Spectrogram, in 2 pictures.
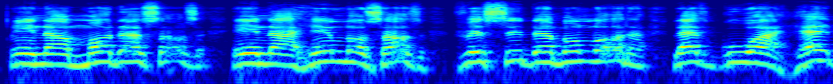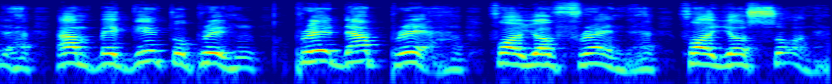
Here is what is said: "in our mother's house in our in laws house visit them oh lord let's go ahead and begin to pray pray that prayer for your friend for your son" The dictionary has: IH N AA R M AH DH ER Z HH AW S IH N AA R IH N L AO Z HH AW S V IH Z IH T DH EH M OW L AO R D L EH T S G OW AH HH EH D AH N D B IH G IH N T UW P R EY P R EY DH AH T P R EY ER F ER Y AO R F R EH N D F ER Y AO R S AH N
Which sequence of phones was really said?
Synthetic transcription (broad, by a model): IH N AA M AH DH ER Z HH AW S IH N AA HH IH N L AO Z HH AW S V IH S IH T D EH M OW L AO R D L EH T G OW AH HH EH D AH N B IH G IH N T UW P R EY P R EY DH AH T P R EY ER F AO Y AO F R EH N D F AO Y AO S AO N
